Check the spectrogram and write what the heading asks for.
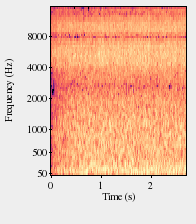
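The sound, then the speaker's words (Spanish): The swollen Ebro river rushes past in Logroño, La Rioja, Spain, near its flood peak, in a loud, steady roar of churning water, continuous, with no voices or other sounds breaking through. “A su paso por Logroño, el Ebro ha pasado de esto a esto.”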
